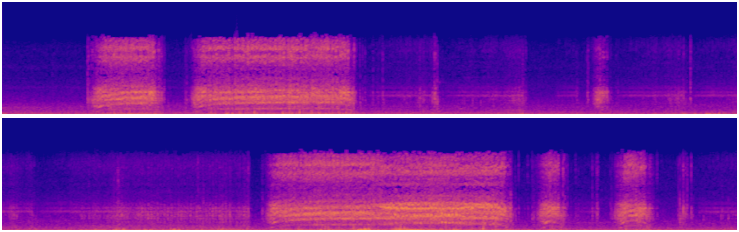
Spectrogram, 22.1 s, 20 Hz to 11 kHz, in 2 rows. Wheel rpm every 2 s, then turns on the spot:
30, 90, 110, 0, 0, 0, 10, 50, 150, 90, 20.
12-14 20-22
